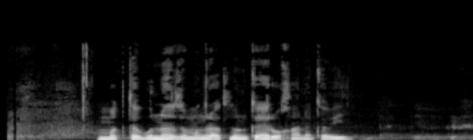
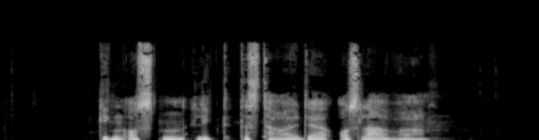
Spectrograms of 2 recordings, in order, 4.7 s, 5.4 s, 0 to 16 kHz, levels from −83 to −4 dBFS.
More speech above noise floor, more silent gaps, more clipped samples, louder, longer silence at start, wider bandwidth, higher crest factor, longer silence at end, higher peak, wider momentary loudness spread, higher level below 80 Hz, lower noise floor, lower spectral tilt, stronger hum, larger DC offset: second, 33 dB vs 57 dB; neither; neither; first, -18 LUFS vs -24 LUFS; second, 0.8 s vs 1 s; about the same, 11.5 kHz vs 11.5 kHz; about the same, 16 dB vs 20 dB; second, 0.2 s vs 1.05 s; first, -4 dBFS vs -8 dBFS; about the same, 9 LU vs 9 LU; second, -66 dBFS vs -52 dBFS; second, -50 dBFS vs -82 dBFS; first, -8.5 dB/octave vs -4 dB/octave; neither; neither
